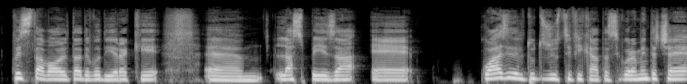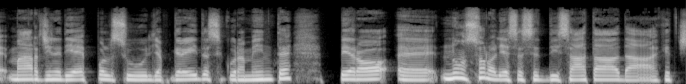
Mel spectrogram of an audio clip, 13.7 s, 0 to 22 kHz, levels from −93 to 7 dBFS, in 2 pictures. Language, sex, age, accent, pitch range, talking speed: Italian, male, 20-39, native, 145-170 Hz, 125 wpm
